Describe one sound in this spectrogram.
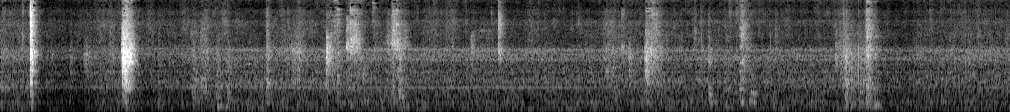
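An aquarium filter hums softly and steadily.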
